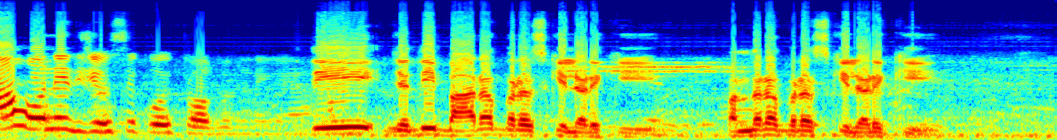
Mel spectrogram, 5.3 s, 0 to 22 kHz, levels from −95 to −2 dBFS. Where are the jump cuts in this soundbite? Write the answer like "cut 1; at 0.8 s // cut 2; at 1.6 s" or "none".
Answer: cut 1; at 1.5 s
